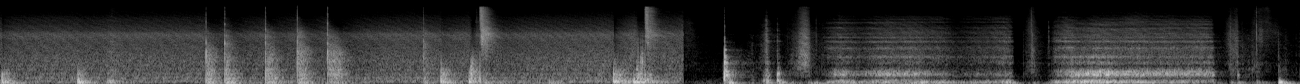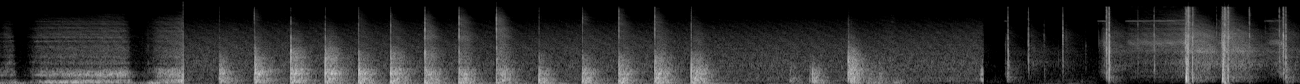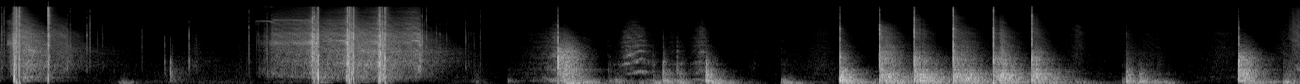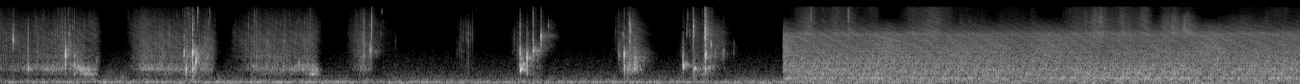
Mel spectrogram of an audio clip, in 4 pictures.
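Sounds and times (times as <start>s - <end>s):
scraping and rubbing on wood: 38.8s - 42.9s.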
